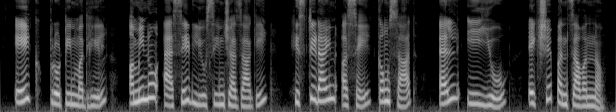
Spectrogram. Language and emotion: Marathi, neutral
